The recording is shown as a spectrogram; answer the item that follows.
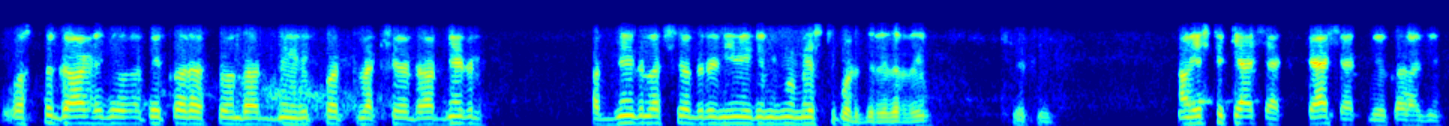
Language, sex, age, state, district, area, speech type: Kannada, male, 45-60, Karnataka, Udupi, rural, conversation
